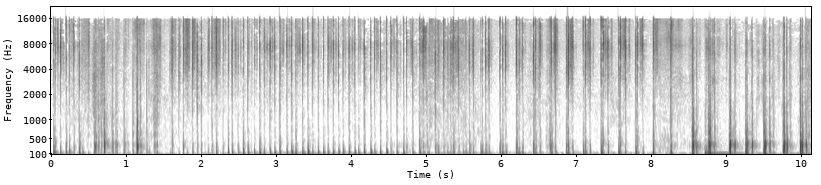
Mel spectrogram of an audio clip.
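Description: Fingertips rub and scratch the cover, spine and page edges of a red illustrated hardcover book. The result is a dense, irregular run of quick, dry scratching strokes with a soft, low-heavy body and faint bright hiss, getting a little louder toward the end.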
